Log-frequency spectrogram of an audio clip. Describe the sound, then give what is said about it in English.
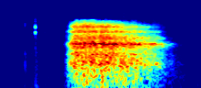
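Deep breathing during a guided relaxation exercise: one long, airy breath that swells in smoothly, holds steady for well over a second, then fades, preceded by a couple of tiny clicks. “Take a moment. Take a deep breath. Relax. Take another deep breath.”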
